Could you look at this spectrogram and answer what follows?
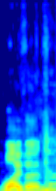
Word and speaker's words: Wyvern: Do you want to do this one because I can never pronounce his name properly? It's Wyvern.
